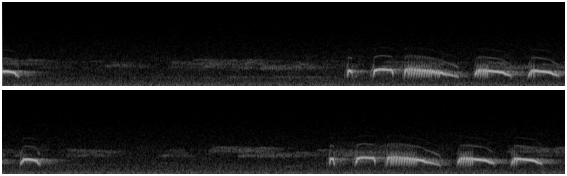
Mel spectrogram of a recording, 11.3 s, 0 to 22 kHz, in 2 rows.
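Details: Spotted dove, a local bird in the three-note 'kuk 3' style, singing actively. Low hooting coos sit in two bursts of about five rounded, falling notes each, separated by a quiet pause with faint background hum.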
